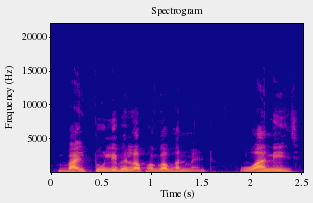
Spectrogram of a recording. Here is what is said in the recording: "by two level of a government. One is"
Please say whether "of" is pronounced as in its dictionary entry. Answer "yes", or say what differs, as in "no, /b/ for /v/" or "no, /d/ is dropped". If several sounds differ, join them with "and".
no, /p/ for /v/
